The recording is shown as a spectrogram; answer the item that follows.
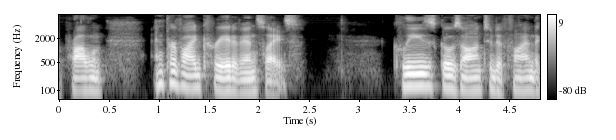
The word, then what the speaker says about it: Cleese: And yes, he pronounces it Cleese, not Cleese.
